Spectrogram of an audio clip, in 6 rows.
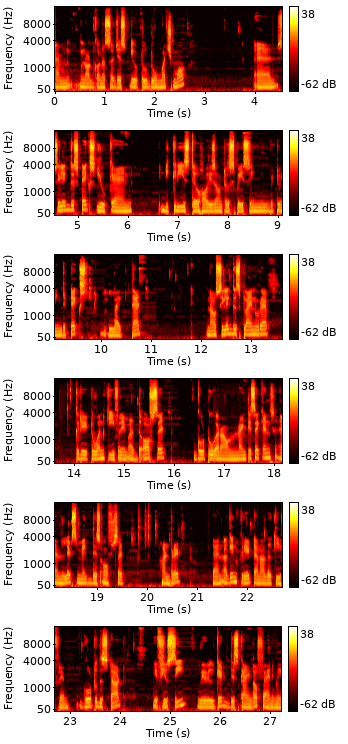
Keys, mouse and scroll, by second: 0.6 ctrl+z, 1.9 alt+middle click, 2.6-4.5 alt+drag, 7.2-11.3 drag, 15.1-18.3 drag, 20.5 Return, 21.9 click, 26.8 click.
